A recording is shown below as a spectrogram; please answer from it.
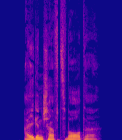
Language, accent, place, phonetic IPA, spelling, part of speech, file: German, Germany, Berlin, [ˈaɪ̯ɡn̩ʃaft͡sˌvɔʁtə], Eigenschaftsworte, noun, De-Eigenschaftsworte.ogg
- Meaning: dative singular of Eigenschaftswort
